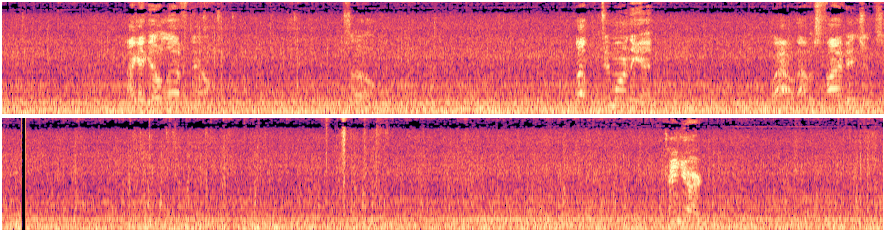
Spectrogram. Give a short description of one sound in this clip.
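Tyres roll over a highway with a steady low rumble.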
